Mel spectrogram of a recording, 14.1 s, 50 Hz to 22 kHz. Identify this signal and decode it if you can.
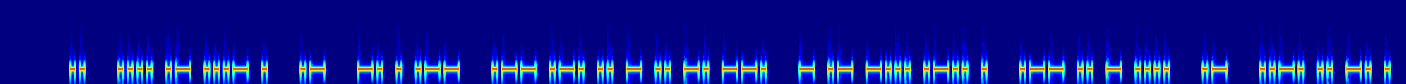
Morse code, heard as a keyed tone, about 25 wpm, 700 Hz. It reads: I HAVE A NEW WRITING TABLE WITH A FINE
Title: Sentences from Top 1000 Words - Review Part 3 - 25wpm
